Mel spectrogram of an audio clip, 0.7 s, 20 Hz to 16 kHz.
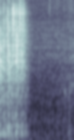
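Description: A bag holding six different dice (4, 6, 8, 10, 12 and 20-sided) is shaken, giving a short, close rattling clatter that quickly dies away.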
